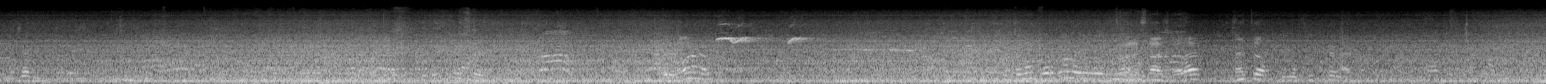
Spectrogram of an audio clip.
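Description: Men talk at a distance outdoors.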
